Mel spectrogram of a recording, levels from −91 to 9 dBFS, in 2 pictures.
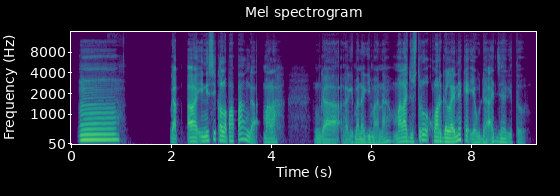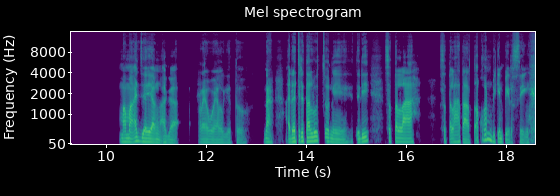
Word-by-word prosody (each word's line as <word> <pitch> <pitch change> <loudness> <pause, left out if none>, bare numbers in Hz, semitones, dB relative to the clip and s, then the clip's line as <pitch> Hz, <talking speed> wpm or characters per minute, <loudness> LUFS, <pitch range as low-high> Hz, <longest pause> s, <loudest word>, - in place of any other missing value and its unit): Mmm, 175 +1 +5 1.0
gat - - -1 0.2
eee, 125 +2 +4
ini 140 - +3
sih 155 +7 -1
kalau 150 -7 +3
papa 140 +7 0
gak 125 - -4
malah 105 0 -3 0.7
gak 90 -4 -4
gak - - -9
gimana-gimana, 95 +3 -4
malah 115 +3 +3
justru 135 +8 -1
keluarga 135 -3 +2
lainnya 115 +11 +5
kayak 160 -3 -2
ya 95 - -2
udah 95 -1 -5
aja 115 -3 -4
gitu. 90 -4 -10 1.2
Mama 110 +1 +2
aja 120 -3 +1
yang 95 -4 +2
agak, 95 -3 -4 0.4
rewel 95 -3 -5
gitu, 85 -1 -13 0.4
nah - - 0 0.2
ada 115 0 +3
cerita 130 -3 +2
lucu 130 0 +2
nih 100 0 -5
jadi 120 +7 0 0.3
setelah, 110 -3 +2 0.6
setelah 110 +2 -3
tato 95 -2 -1
aku 120 +8 -5
kan 175 -1 +2
bikin 105 -6 -3
piercing, 90 0 -5
110 Hz, 130 wpm, -24 LUFS, 95-135 Hz, 1.2 s, Mmm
